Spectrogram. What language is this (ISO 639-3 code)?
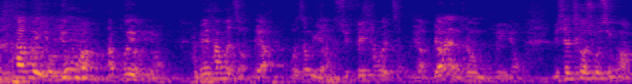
zho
